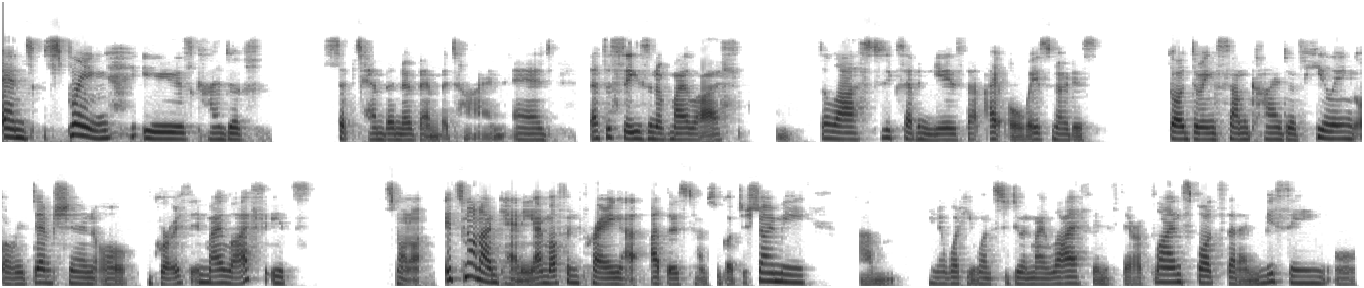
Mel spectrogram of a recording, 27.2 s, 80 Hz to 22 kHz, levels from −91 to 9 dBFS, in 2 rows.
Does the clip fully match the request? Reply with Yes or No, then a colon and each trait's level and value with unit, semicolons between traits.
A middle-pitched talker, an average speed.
Yes: medium, 170 Hz; average, 170 wpm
